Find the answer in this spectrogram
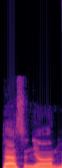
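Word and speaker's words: Kpassagnon: So Passignon, who name starts with a K, but the K is silent, had played 43% of the snaps.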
